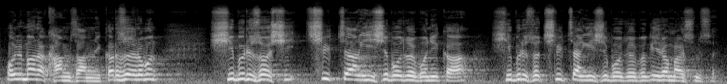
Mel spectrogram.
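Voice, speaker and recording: High-voiced man preaching earnestly. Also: brisk, darkish tone. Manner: earnest storytelling preaching with rhetorical questions. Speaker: pastor. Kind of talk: sermon.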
